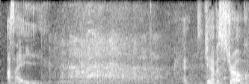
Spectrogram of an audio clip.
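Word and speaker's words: açaí: And it had this berry in it, and the berry is spelled A-C-A-I, right? So I saw that, and I told my friend, I was like, I'm going to have the acai bowl.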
